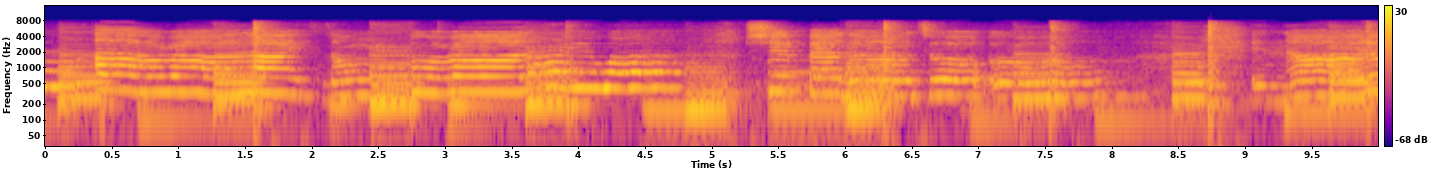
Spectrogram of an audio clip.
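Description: A woman singing with her own strummed acoustic guitar accompaniment, several notes held long.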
